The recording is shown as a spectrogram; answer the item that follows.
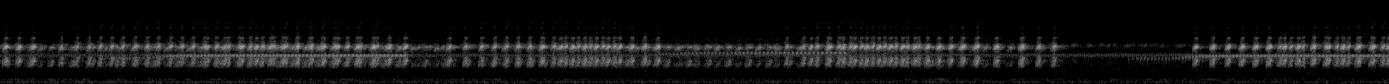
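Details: Tree frogs singing in a pond on a mid-April night in north-east Italy: fast, rasping pulse trains repeated in long bursts with brief pauses, over the steady, even trill of mole crickets.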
